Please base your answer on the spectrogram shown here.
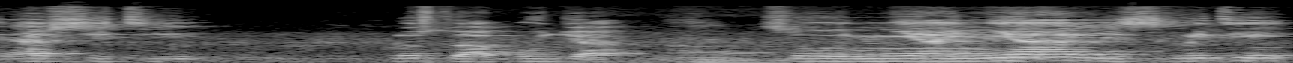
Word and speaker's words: Nya: and then you have the n y combination and it is pronounced near I don't want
